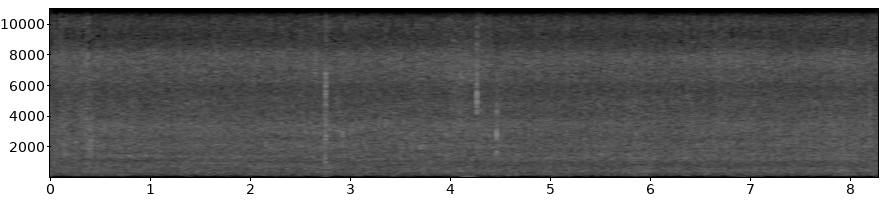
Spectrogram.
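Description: Stream water rushing over rocks, a steady hiss, with a couple of faint small knocks about three and four seconds in.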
